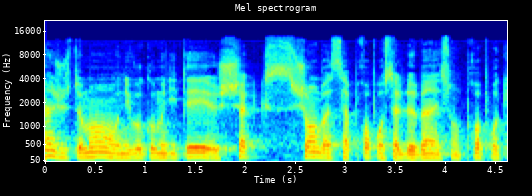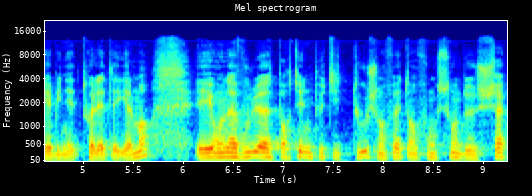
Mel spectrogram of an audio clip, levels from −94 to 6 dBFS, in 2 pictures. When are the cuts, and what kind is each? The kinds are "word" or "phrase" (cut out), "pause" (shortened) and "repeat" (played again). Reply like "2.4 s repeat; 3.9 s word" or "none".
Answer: none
